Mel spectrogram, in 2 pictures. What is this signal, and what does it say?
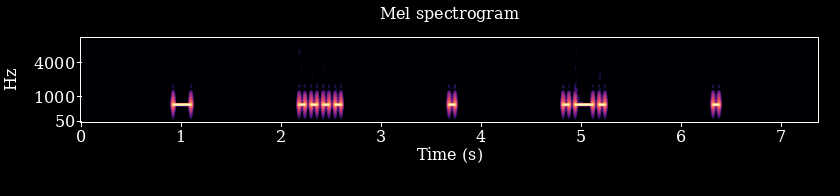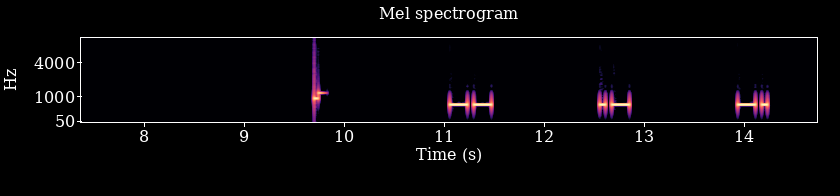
Morse code, heard as a keyed tone, about 20 wpm, spaced as for 7 wpm, 700 Hz. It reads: THERE MAN
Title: 6x Character Spacing - Top 200 Words - 20wpm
